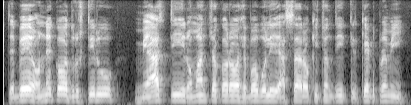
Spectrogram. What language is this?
Odia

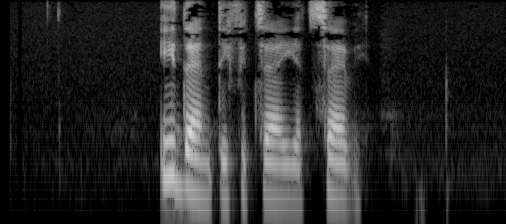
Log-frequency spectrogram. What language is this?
Latvian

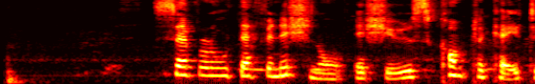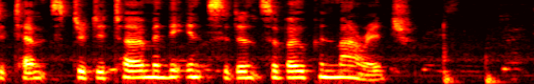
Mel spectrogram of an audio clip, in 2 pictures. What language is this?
English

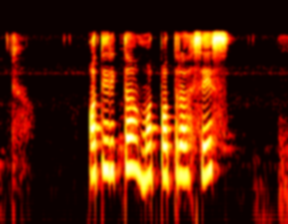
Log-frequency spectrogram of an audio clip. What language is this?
Nepali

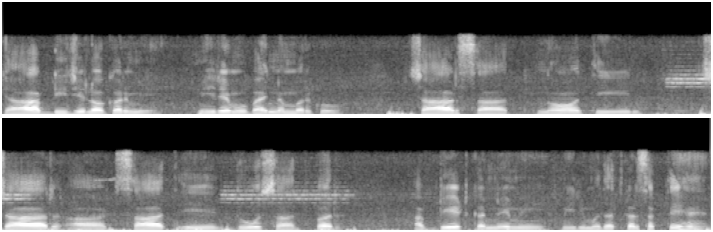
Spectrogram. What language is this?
Urdu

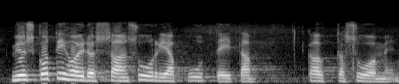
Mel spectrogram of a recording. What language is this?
Finnish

